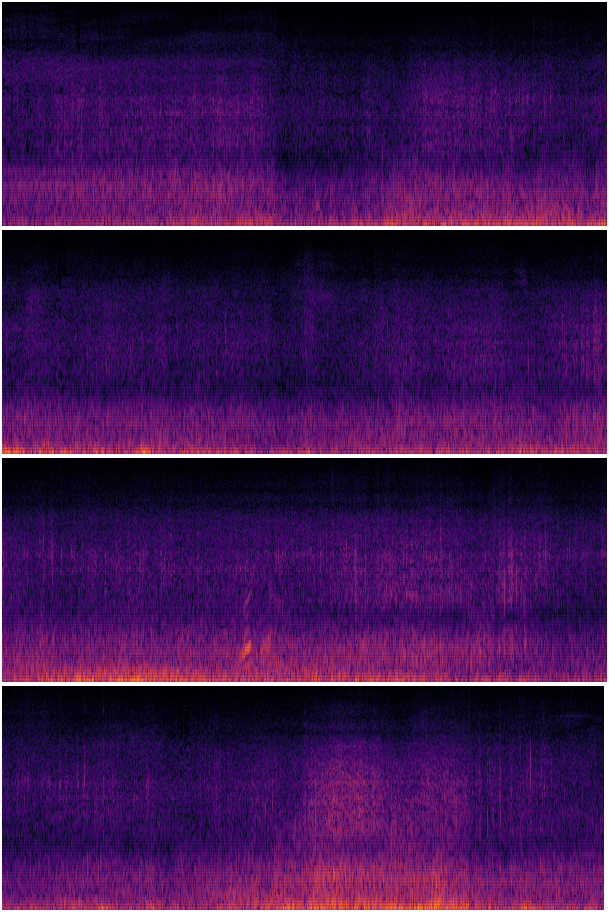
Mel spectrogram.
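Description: A snowboard scrapes and hisses over snow.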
